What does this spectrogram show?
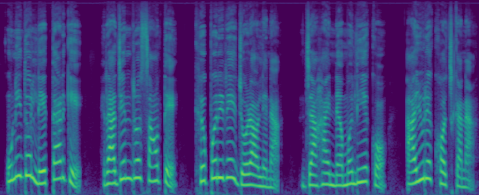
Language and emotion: Santali, neutral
